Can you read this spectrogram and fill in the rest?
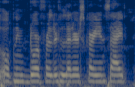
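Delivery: plain reading voice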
